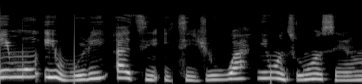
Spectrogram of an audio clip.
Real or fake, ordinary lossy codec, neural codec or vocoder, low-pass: real; none; none; 10.8 kHz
